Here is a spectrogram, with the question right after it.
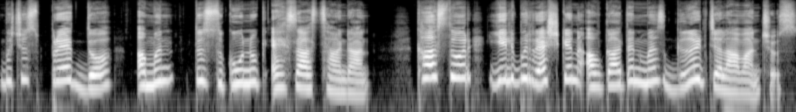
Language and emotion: Kashmiri, sad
